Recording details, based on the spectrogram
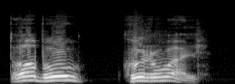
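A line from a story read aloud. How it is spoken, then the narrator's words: Growling, robbed watchman. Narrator (Ukrainian): загарчав обікрадений сторож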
